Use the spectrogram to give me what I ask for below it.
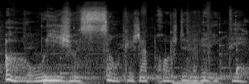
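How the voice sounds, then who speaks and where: A woman's voice: deep voice, fairly even intonation, moderate pace, over loud music, lightly acted. A woman playing a dreamy, opinionated young nature lover in a French cartoon dub, lofty and self-assured.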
